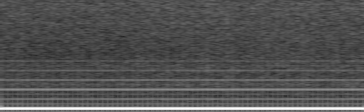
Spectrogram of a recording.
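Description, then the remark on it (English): A steady, continuous telephone tone hums at an even pitch throughout, the ringback of an outgoing phone call placed to wake a sleeping person, clear and unbroken with no voices. “If she sees it ringing, like if she rolls over and sees it ringing, she's going to know exactly what I'm up to.”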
